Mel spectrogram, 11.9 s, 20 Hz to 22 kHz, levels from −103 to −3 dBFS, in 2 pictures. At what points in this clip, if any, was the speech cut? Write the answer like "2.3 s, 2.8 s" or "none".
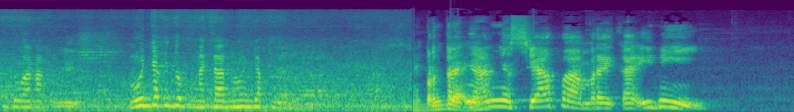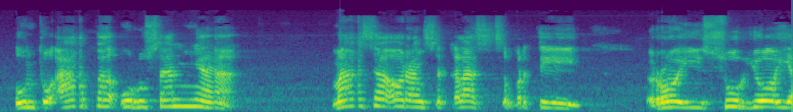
3.0 s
